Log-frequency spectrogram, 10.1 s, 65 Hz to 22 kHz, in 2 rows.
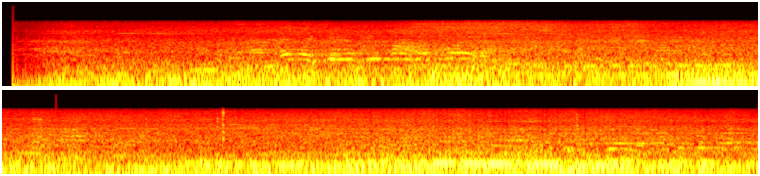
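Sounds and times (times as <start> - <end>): traffic rumble: 0.1 - 10.0.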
